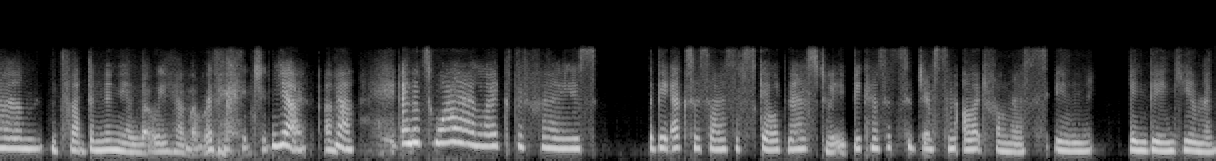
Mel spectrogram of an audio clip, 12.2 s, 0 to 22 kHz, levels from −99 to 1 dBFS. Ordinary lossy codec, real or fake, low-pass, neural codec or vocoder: Opus, 24 kbps; fake; 7.2 kHz; codec, 16 kHz, 1 kbps, FreqCodec, smaller model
